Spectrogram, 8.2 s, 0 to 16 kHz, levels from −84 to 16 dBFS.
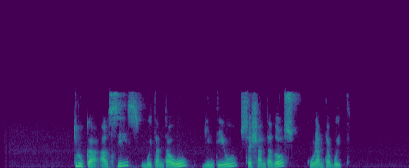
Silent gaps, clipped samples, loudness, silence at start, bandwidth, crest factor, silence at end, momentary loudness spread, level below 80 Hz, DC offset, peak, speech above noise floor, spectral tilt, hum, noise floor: none; under 0.1%; -24 LUFS; 1.5 s; 7.6 kHz; 22 dB; 1.4 s; 10 LU; -78 dBFS; under 0.1%; -4 dBFS; 49 dB; -5 dB/octave; none; -72 dBFS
